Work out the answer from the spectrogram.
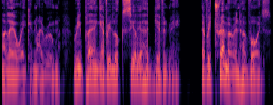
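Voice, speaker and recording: A male narrator tells a detective story in a very low voice. His pitch moves expressively through the sentences, and the sound is a little husky and closely dry. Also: very animated, fairly quick, a little mellow, no room sound. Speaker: audiobook narrator.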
